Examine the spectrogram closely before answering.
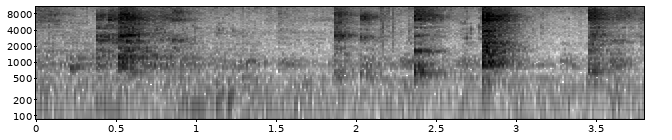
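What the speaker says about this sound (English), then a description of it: "there is noise and I'm having some salad." Salad eaten with cutlery, close and quiet: a few scattered metallic scrapes and taps of utensil on dish, separated by soft pauses, with no talk.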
